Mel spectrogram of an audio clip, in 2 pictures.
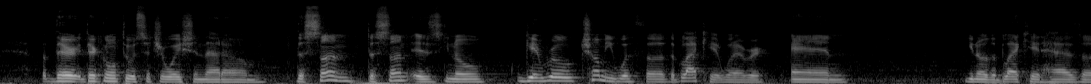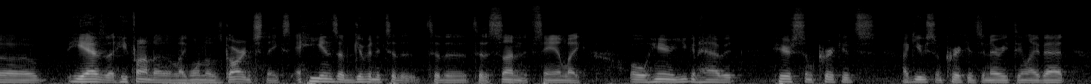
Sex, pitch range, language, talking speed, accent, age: male, 100-120 Hz, English, 210 wpm, American, 20-39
